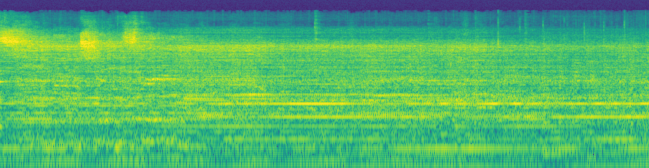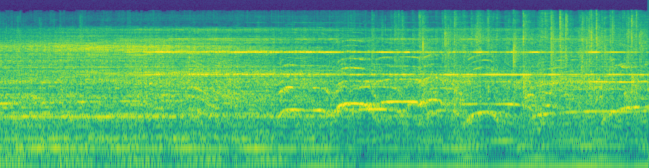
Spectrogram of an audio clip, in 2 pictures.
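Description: Live post-punk band music played through a club PA: held, droning tones, with a wavering, warbling line coming in during the second half, over crowd voices.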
